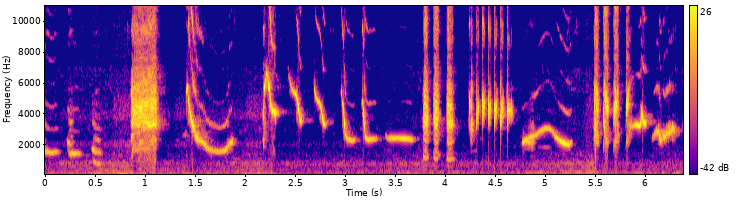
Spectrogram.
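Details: Richly varied Asian pied starling song meant for training caged starlings to sing: falling and curving whistles, a harsh rasping burst, a flat whistled note, a quick rattling trill and scratchy chatter, with a soft steady low hum behind.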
